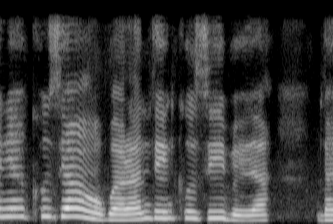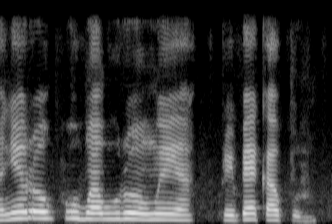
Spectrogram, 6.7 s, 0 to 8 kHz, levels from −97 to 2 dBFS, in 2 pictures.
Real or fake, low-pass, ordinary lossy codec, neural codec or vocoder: fake; 7.2 kHz; none; codec, 16 kHz, 6 kbps, DAC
